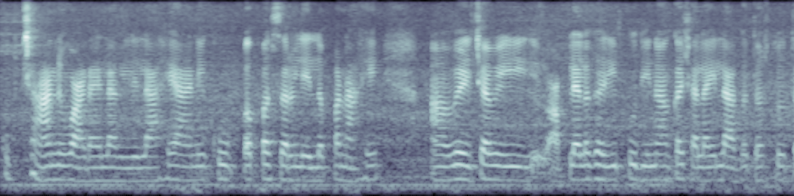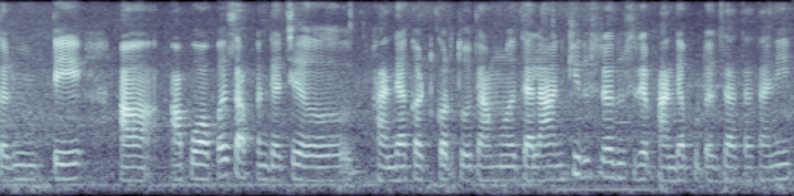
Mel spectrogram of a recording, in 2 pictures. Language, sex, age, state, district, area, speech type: Marathi, female, 45-60, Maharashtra, Palghar, urban, spontaneous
